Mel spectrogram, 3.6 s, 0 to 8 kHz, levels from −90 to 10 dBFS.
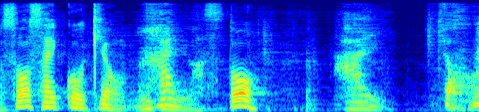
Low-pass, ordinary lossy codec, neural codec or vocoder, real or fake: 7.2 kHz; none; codec, 44.1 kHz, 2.6 kbps, SNAC; fake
